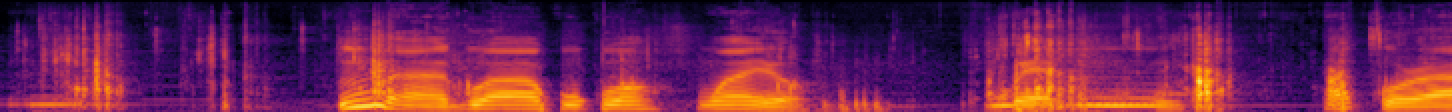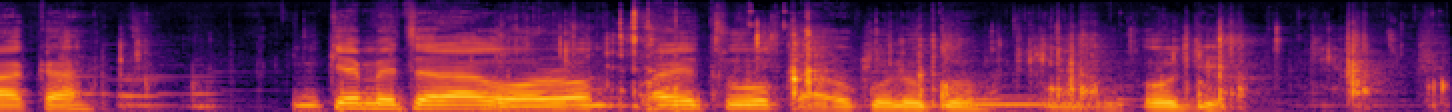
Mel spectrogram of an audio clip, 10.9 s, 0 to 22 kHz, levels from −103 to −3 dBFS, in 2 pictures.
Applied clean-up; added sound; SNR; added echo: neural mask model RNNoise.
